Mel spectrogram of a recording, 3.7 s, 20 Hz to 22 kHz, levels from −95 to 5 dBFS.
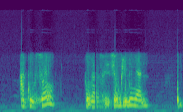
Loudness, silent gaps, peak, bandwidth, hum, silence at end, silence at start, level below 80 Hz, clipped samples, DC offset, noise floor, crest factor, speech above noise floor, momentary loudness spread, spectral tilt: -15 LUFS; none; 0 dBFS; 4 kHz; none; 0 s; 0.4 s; -48 dBFS; under 0.1%; under 0.1%; -45 dBFS; 16 dB; 31 dB; 9 LU; -9 dB/octave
